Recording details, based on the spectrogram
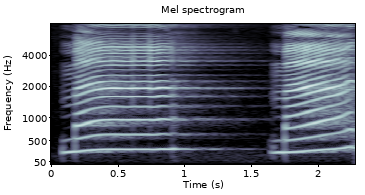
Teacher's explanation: Thobi'i zahiri sebab ada Alif yang didahului huruf berharakat fathah maka cara bacanya dipanjangkan mimnya dua harakat saja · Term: Mad Thobi'i zahiri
